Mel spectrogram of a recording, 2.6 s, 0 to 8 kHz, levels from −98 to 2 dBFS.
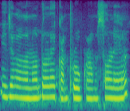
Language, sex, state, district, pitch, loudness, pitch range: Chakma, female, Tripura, Unakoti, 245 Hz, -13 LUFS, 240-265 Hz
